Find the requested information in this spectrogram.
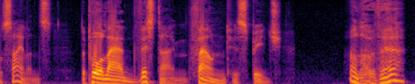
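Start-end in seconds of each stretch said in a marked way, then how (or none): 4.6-5.4 higher, indignant call; crying out. A narrator's reading. Woken servant challenges a noisy intruder, crying out. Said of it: "cried he".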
